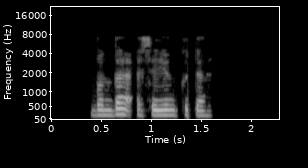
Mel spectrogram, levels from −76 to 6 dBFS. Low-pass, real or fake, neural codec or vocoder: 7.2 kHz; real; none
